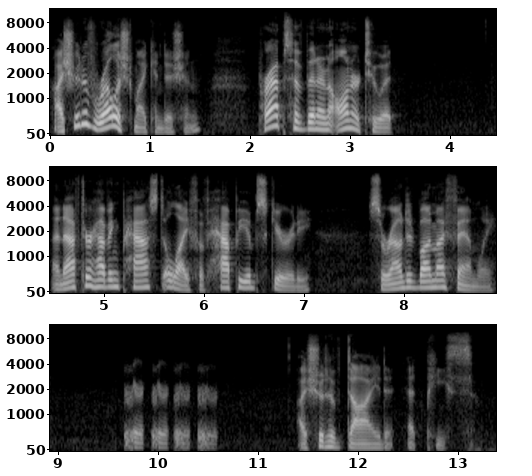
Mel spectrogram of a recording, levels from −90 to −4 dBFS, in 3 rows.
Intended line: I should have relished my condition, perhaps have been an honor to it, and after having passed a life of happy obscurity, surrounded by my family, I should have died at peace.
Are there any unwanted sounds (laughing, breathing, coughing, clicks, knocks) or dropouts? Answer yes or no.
yes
